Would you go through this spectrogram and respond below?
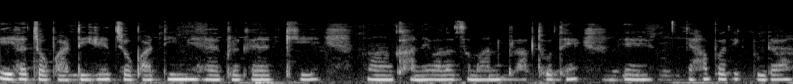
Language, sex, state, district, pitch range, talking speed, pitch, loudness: Chhattisgarhi, female, Chhattisgarh, Sarguja, 215-230 Hz, 135 wpm, 225 Hz, -18 LUFS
